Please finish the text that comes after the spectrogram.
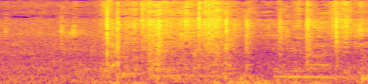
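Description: A male Teddy pigeon, a Pakistani fancy breed, coos in low, soft rolling notes through the middle of the clip, with faint background noise and murmuring around it.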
